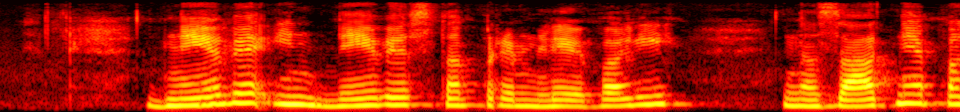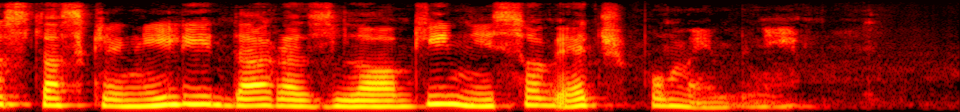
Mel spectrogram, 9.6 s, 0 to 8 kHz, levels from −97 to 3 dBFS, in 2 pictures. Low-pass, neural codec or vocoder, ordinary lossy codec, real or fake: none; codec, 16 kHz, 4 kbps, FreqCodec, larger model; none; fake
